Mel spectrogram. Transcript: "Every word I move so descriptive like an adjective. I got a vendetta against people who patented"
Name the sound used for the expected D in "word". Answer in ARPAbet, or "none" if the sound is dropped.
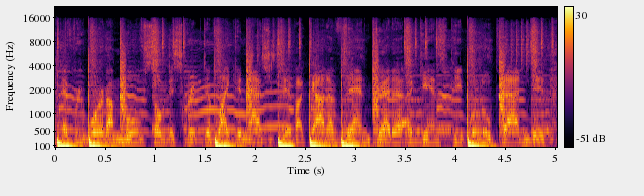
D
